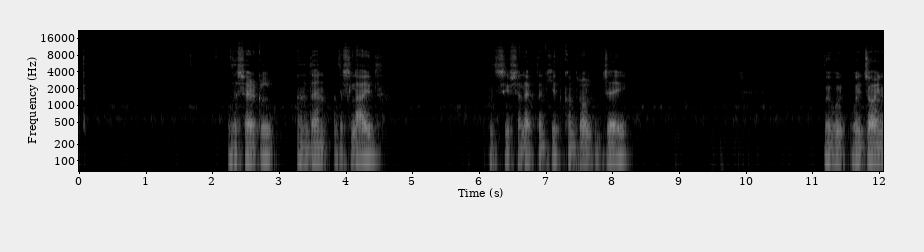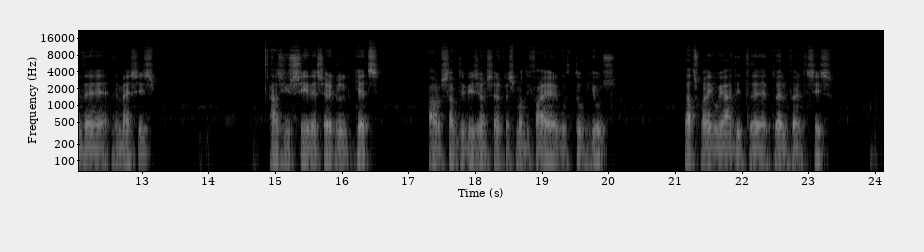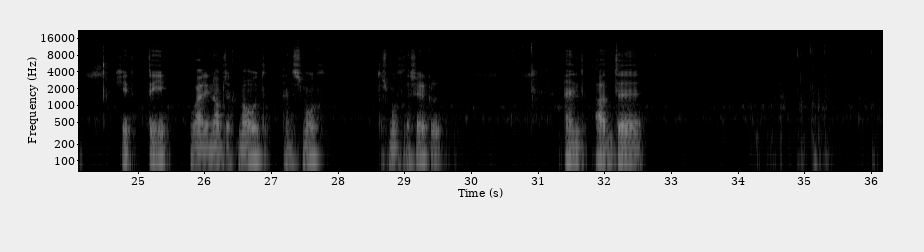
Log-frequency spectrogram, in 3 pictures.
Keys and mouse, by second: 0.8-2.6 drag, 4.2 click, 7.8 ctrl+j, 9.5 Tab, 13.1 middle drag, 13.9 Tab, 20.0-22.6 middle drag, 24.0 t, 24.6-25.8 drag, 27.3-29.1 drag, 28.8 t, 29.7 Tab, 31.7 ctrl+r, 35.2 ctrl+z.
